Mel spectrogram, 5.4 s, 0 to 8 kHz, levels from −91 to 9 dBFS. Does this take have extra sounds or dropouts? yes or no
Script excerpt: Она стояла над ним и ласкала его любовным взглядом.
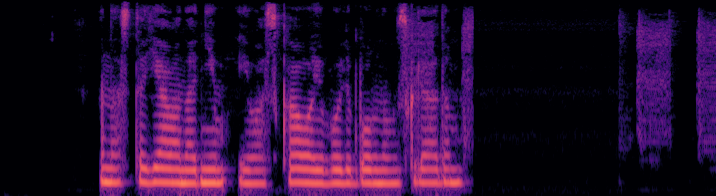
no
